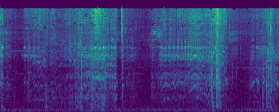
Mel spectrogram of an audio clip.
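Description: A small electric motor whines in bursts.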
